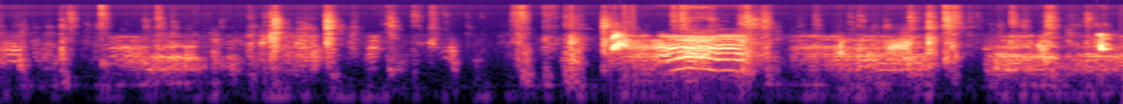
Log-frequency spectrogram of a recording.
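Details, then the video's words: Siberian Husky puppies vocalising: scattered short yips give way to a long, wavering, harmonic howl-like whine lasting over a second, then further drawn-out moaning calls from the pups. "siberian husky puppies"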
